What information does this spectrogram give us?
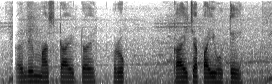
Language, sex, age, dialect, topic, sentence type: Marathi, male, 18-24, Varhadi, agriculture, question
